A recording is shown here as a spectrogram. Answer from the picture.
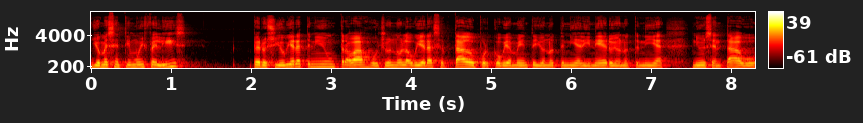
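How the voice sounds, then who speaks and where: In a very clean recording with a silent background, a man speaks fairly quickly at a fairly high pitch in a monotone, flat delivery. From El Salvador. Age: 20s. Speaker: podcast host and English academy manager. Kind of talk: personal testimony.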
